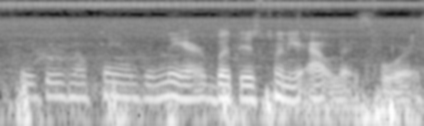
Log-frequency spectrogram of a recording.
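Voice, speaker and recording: The voice is quiet and moves at a fairly quick pace. Noticeable noise sits in the background. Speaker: event organizer scouting a venue. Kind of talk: casual walkthrough video. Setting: outdoors. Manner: hesitant, many fillers; speaking quietly.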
